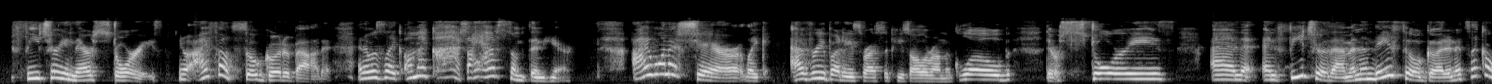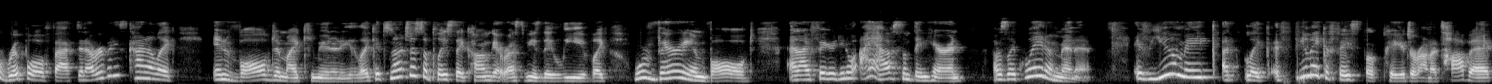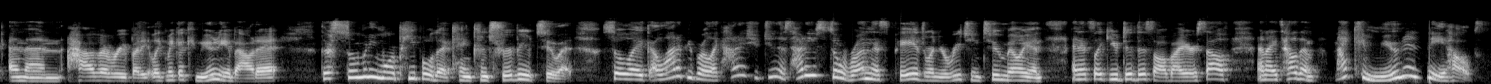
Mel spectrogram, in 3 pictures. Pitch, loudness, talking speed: 230 Hz, -13 LUFS, 225 wpm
